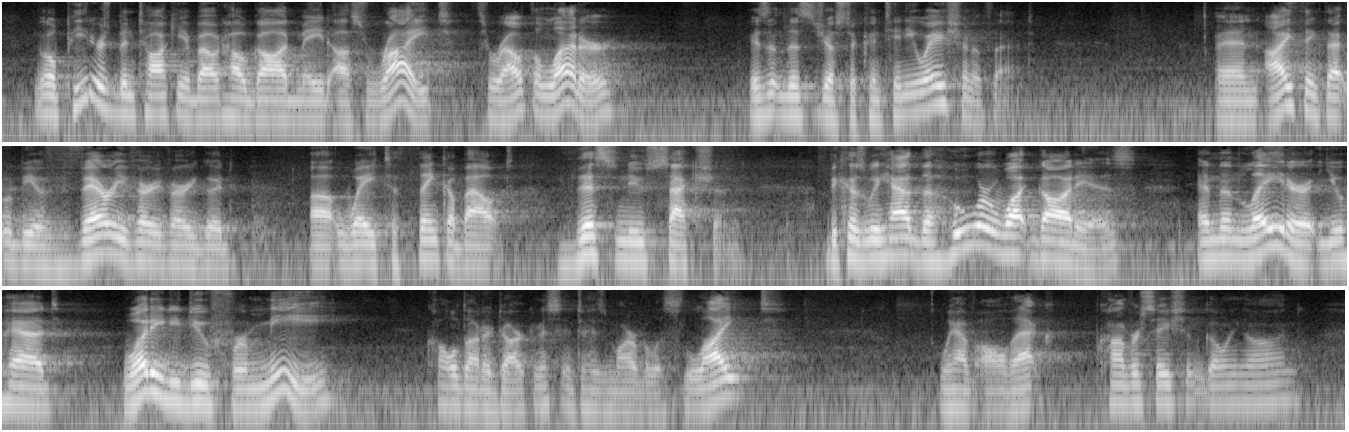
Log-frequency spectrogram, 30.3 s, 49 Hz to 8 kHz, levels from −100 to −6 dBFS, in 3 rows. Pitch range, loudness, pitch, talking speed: 100-130 Hz, -21 LUFS, 110 Hz, 145 wpm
